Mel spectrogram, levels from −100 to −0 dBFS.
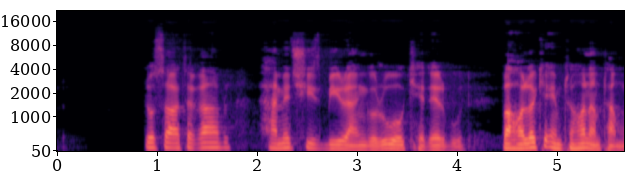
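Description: From 0.86 s to 5.54 s, automatic gain rising: the gain control judged the input too quiet and pushed its gain up by about 8 dB. The speech and the background noise swell together, slowly, across almost the whole clip.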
